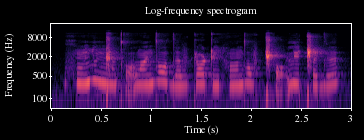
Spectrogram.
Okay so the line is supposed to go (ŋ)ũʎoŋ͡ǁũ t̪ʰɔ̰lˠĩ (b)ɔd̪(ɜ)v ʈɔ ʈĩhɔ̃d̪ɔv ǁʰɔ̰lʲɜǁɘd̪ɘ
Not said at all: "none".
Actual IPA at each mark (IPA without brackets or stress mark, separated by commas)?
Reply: x, d̪, ɜ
